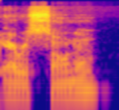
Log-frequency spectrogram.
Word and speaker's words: Arizona: Could be Arizona. You mean Arizona? I said it right. You said it with an S. It's a Z.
